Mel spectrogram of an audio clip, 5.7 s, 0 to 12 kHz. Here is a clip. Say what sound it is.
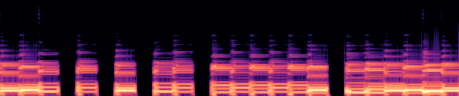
TIG New Wave 125 JBass B
From a song in an upcoming release for Noise Collector's net label. I put them together in FL. Hope these are helpful, especially the drum solo and breaks!
125bpm, new-wave, bass, track, acoustic, guitar, loop, realistic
